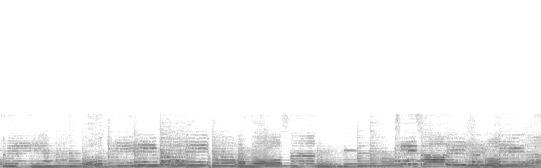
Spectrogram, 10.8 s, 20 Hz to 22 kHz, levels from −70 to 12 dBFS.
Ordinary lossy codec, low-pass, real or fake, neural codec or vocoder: Opus, 32 kbps; 7.2 kHz; fake; codec, 16 kHz, 1 kbps, X-Codec, HuBERT features, trained on balanced general audio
